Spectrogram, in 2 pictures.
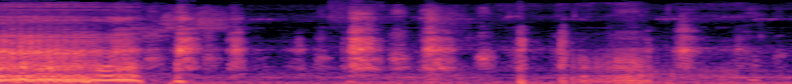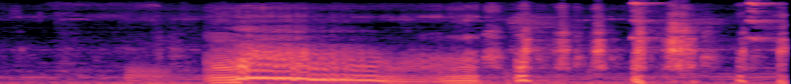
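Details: Miniature Pinscher dog making noises while playing: a low, harmonic growling grumble opens, then scattered soft clicks and thumps, then a louder rising-and-falling growl-whine, and finally short sharp bursts.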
